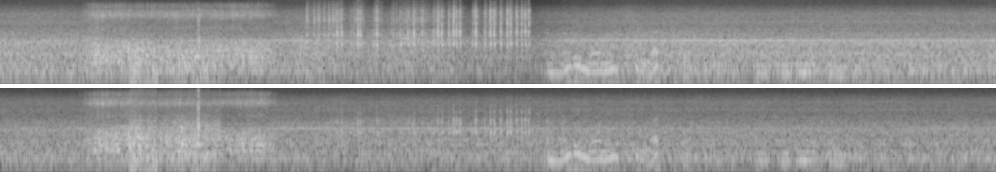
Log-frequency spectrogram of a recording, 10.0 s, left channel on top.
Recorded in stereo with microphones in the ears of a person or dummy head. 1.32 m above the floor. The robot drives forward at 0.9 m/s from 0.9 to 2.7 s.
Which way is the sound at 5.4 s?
Centre (ahead or behind).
